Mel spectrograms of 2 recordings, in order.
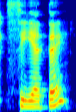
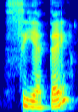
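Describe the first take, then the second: No difference in how they are said.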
